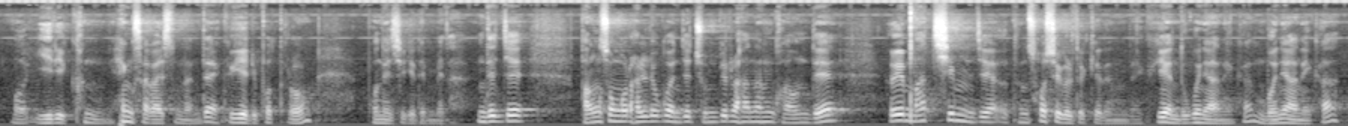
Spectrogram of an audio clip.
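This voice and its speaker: Male pastor, warm gravelly storyteller in a church sermon. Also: medium pitch. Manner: storytelling, acting out quotes with sudden loud outbursts. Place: church sanctuary.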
